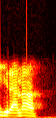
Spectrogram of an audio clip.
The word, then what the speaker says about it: Graná: Voy a decir Graná. – Muy bien dicho. Eso le gusta. – Muy bien dicho. – Graná es sin D, ¿no? Es Graná. – Graná con acento. Vale. Graná. Lleva tilde.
